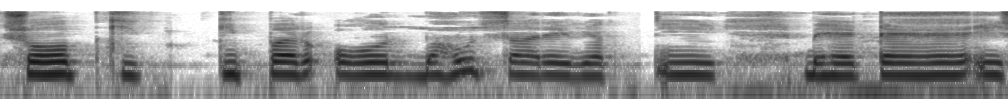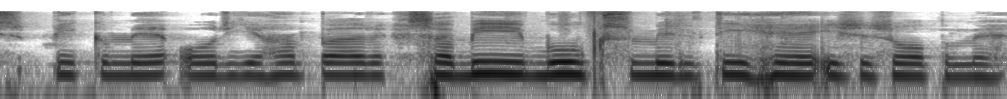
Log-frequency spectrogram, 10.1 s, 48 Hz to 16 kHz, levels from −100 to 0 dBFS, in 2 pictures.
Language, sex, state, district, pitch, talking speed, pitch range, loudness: Marwari, female, Rajasthan, Nagaur, 200 Hz, 120 wpm, 195-205 Hz, -19 LUFS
